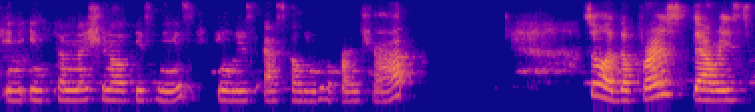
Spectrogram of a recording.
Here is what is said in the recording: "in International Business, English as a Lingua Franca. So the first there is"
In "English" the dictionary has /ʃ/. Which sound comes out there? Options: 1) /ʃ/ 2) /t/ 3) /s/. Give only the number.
3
